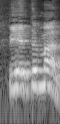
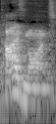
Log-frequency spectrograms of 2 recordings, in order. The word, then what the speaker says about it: Piedmont: I know It's not even how it's it's like Piedmont. It's like Piedmont. It's Pied. It's Piedmont. It's Piedmont. I'm telling you, he was pronouncing P-I-E is pie.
